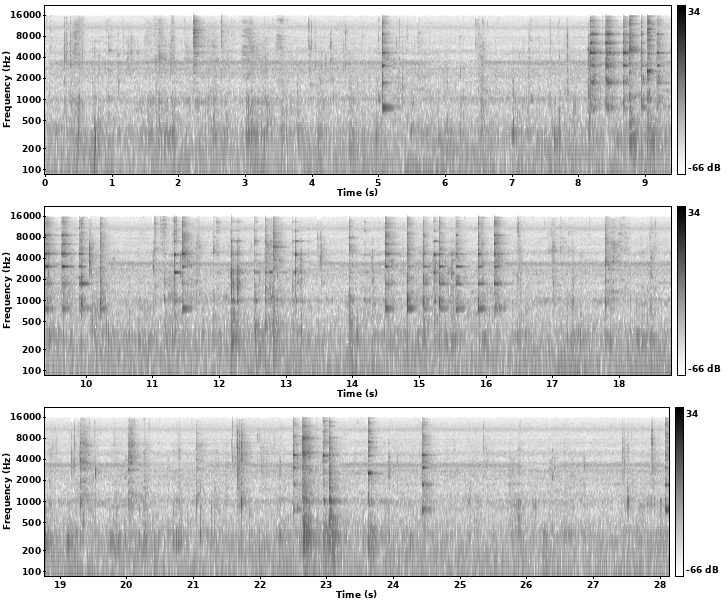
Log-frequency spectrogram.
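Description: Metal spoons and forks clinking and scraping against ceramic rice bowls and a plate as people eat. The clinks come in irregular runs of quick taps, busiest about a third of the way in, with short ringing after the sharper hits.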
